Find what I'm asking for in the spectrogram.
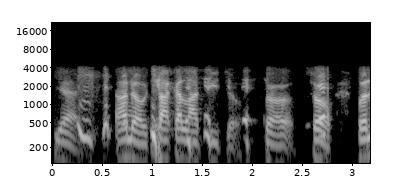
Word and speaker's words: Chocolatito: Yeah, Chocolito. – Right. – I'm saying the name right? Because I'm terrible with names. So it's Chocolatito. – Chocolatito.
